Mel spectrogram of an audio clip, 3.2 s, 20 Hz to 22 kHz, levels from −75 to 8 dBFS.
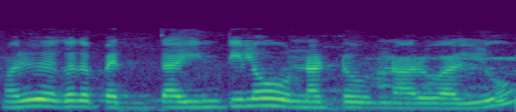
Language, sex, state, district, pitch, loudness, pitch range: Telugu, female, Andhra Pradesh, Sri Satya Sai, 200 Hz, -16 LUFS, 195-230 Hz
